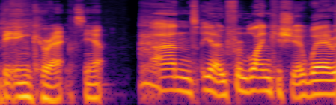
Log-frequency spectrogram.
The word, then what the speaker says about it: Lancashire: And Jamie did call it Brass Lancashire. Oh my God, some of their pronunciations are awful. Lancashire.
